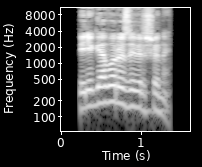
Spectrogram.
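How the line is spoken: Calm. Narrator (Russian): спокойно произнес я

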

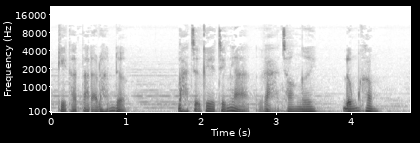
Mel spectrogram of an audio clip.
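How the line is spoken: Whispering in ear. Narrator (Vietnamese): Diệp Thiếu Dương môi thì thầm vào tai nàng

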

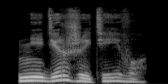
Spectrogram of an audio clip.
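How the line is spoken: Grim demand. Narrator (Russian): мрачно потребовала Яга

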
